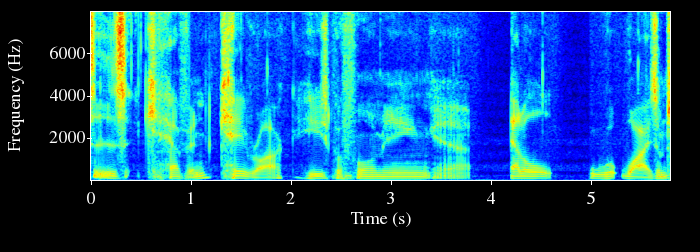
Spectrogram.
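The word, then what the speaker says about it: Edelweiss: Pronounce the W as a V. Adel vice.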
